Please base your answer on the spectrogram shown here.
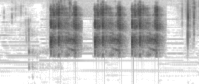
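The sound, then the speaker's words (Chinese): A mobile phone camera takes photos, giving three loud, bright, hissing shutter bursts in quick, even succession. A soft click comes before them and a shorter burst after, over a faint steady tonal hum. “儿子，快，拿你手机给你爸拍张照片，留个纪念。”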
